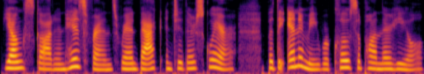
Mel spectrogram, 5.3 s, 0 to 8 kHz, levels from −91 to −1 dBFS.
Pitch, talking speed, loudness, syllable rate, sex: 235 Hz, 205 wpm, -20 LUFS, 5.3 syllables/s, female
